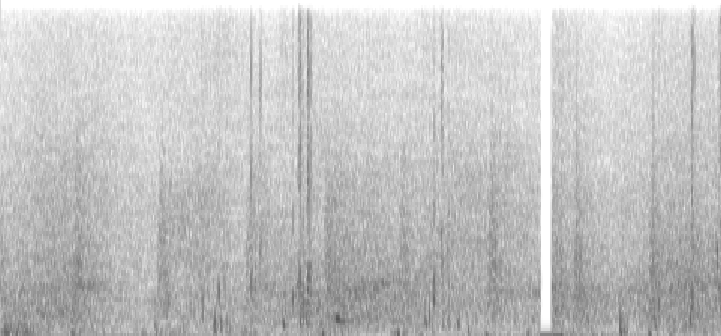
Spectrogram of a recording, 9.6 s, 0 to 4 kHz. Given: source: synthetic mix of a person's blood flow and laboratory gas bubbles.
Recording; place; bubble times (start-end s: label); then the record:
Doppler ultrasound of blood flow; subclavian vein
2.67-2.74 s: bubbles
2.83-3.08 s: bubbles
3.32-3.41 s: bubbles
3.44-3.50 s: bubbles
3.73-3.84 s: bubbles
3.86-4.19 s: bubbles
5.61-6.14 s: bubbles
8.69-8.83 s: bubbles
9.11-9.27 s: bubbles
9.53-9.63 s: bubbles
From the record:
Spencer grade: 3 (all of the cardiac periods contain showers or single bubble signals, but not dominating or overriding the cardiac motion signals); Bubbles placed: anywhere in the cardiac cycle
